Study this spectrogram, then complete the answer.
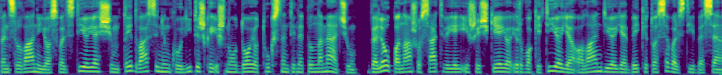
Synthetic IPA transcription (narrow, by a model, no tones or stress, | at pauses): pʲɛnʲsʲɪlˠʋɑːnʲɪjoːsʋɐlʲsʲt̪ʲiːjoːjɛʃʲɪmt̪ɐɪd̪ʋɑːsʲɪnʲɪŋkuːlʲiːt̪ʲɪʃkɐɪɪʃnɒʊd̪oːjoːt̪uːkst̪ɐnʲt̪ʲɪnʲɛpʲɪlˠnɐmʲæːt͡ʃʲuːʋʲeːlʲɛʊpɐnɑːʃʊsɑːt̪ʲʋʲɛjɛɪʔɪ̰ʃɐɪʃʲkʲeːjoːʔɪɾʋoːkʲiːt̪ʲɪjoːjɛʔo̰lˠɑnʲd̪ʲɪjoːjɛbʲɛɪkʲɪt̪oːsʲɛʋɐlʲsʲt̪ʲiːbʲeːsʲɛ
